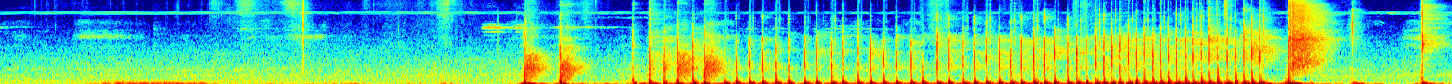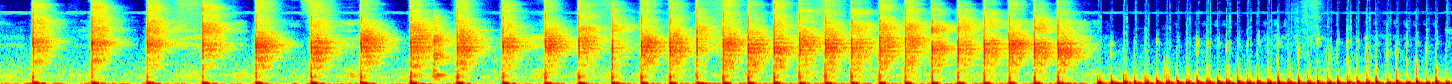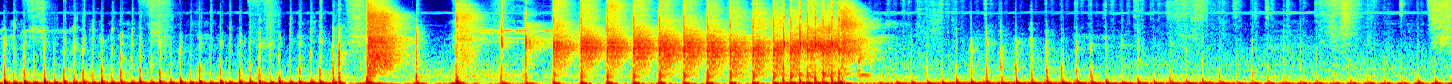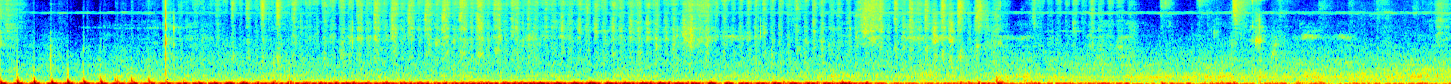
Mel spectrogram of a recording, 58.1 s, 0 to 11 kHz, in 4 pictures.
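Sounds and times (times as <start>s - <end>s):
hands slapping on a head: 5.2s - 13.4s, 14.2s - 25.4s, 30.2s - 37.8s, 38.4s - 44.5s.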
